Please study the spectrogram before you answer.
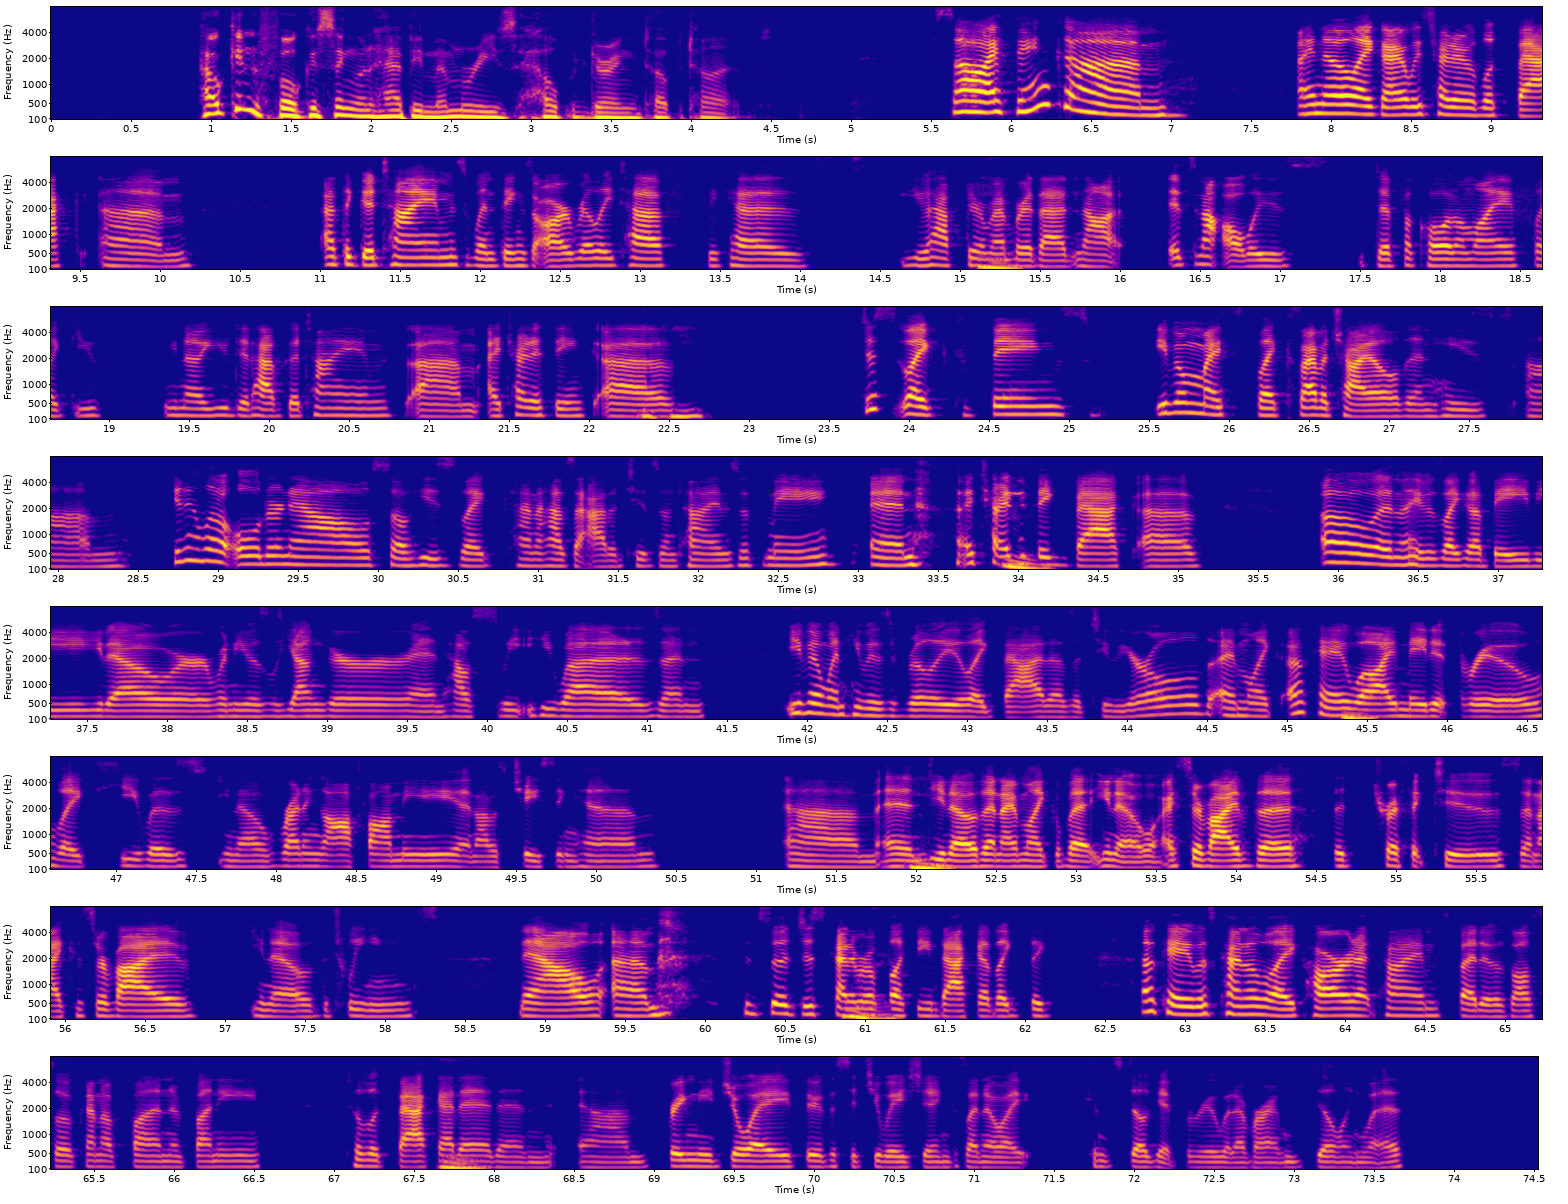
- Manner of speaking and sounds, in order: chuckle; other background noise; chuckle
- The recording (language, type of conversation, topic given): English, unstructured, How can focusing on happy memories help during tough times?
